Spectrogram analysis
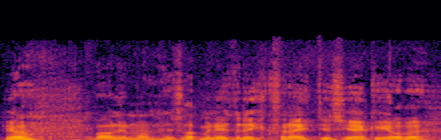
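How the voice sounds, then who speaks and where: An actor playing a reluctant, apologetic village neighbour with a Bavarian accent in a radio drama, hesitant and conciliatory. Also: male voice, medium pitch, a little fast, slight background noise, close to an everyday voice. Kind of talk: German radio drama acting in dialect.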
